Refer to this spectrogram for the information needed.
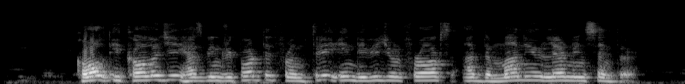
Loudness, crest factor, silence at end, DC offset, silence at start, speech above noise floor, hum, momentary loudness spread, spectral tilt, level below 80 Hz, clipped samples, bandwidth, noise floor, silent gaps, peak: -19 LUFS; 18 dB; 0.5 s; under 0.1%; 0.75 s; 38 dB; none; 9 LU; -9 dB/octave; -52 dBFS; under 0.1%; 7.4 kHz; -56 dBFS; none; 0 dBFS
